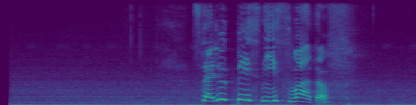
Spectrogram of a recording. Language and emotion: Russian, positive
